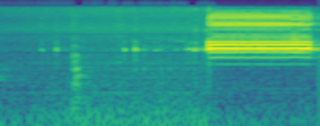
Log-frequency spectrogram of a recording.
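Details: Discovery metal detector pin pointer, too quiet out of the box to hear at the beach: one thin shrill beep about two-thirds of a second over near silence; owner suspects buzzer facing wrong way or potentiometer turned down.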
